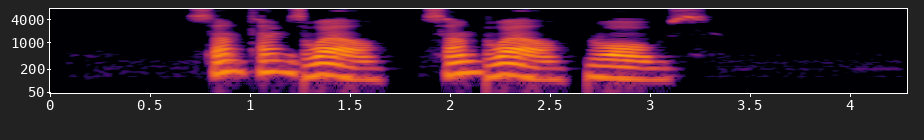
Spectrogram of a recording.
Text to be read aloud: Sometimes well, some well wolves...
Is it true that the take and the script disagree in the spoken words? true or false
false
